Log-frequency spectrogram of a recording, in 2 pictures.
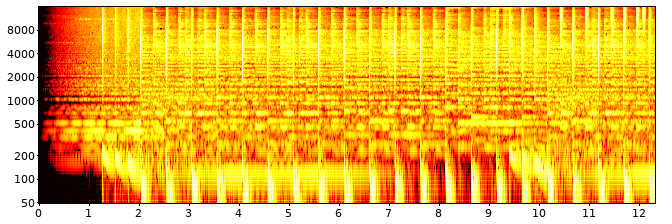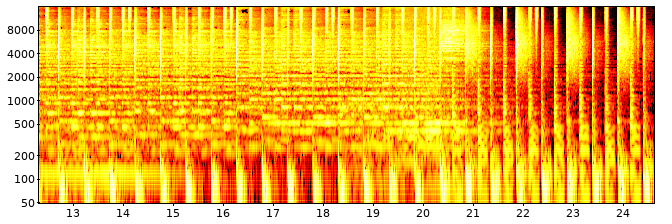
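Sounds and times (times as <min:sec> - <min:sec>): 
instrumental music: 0:00.1 - 0:24.6.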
